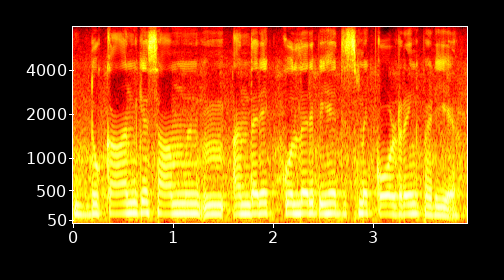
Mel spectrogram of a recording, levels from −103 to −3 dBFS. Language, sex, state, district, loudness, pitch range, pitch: Hindi, male, Arunachal Pradesh, Lower Dibang Valley, -10 LUFS, 145-155 Hz, 150 Hz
